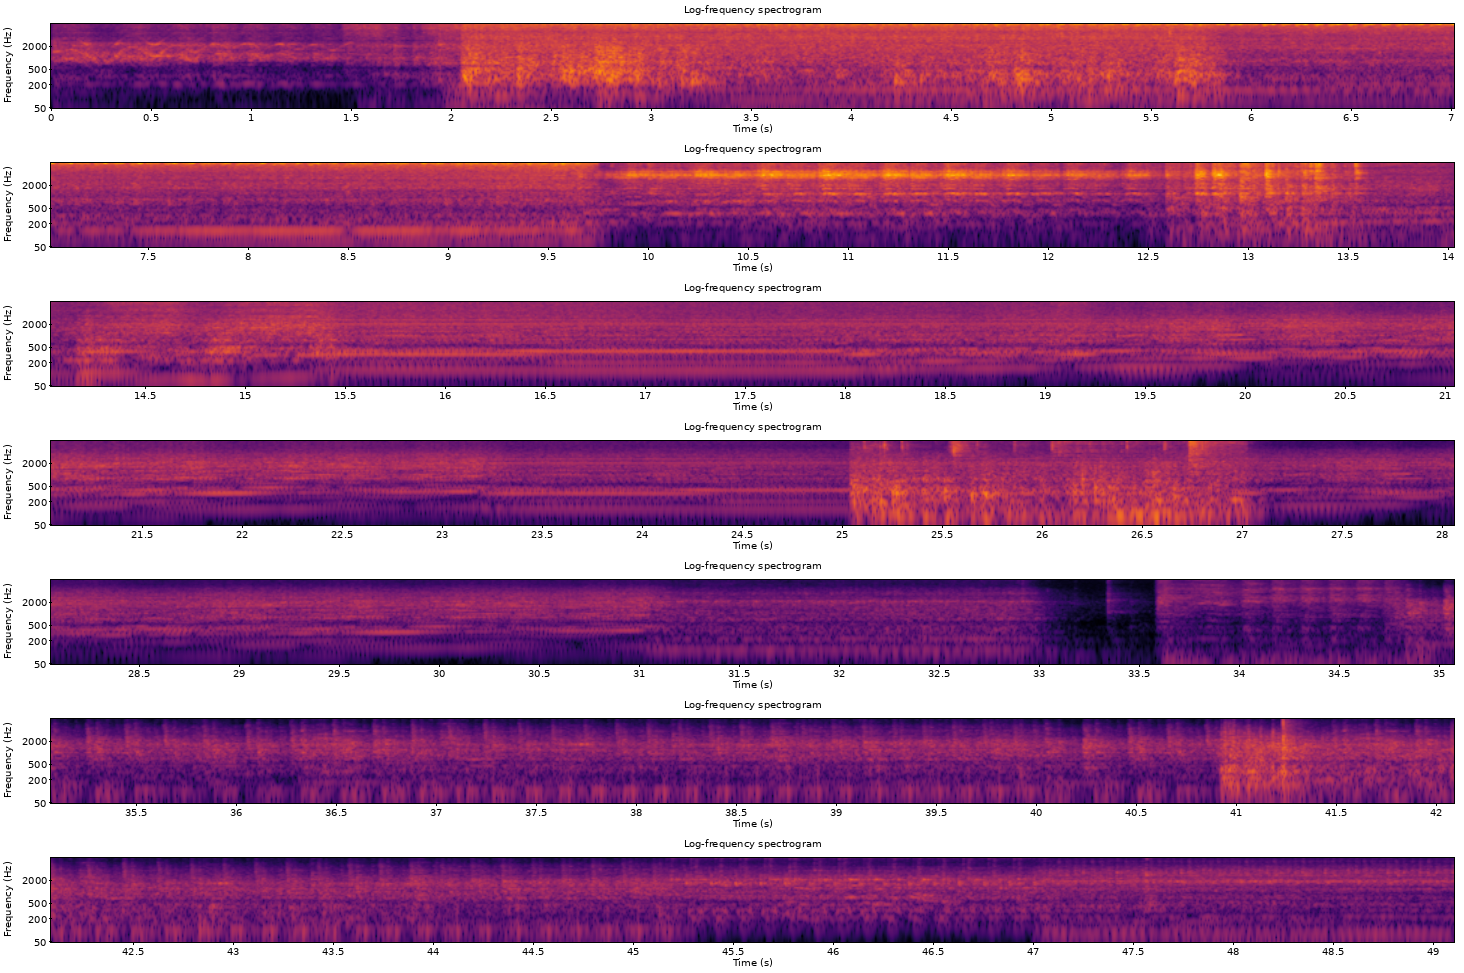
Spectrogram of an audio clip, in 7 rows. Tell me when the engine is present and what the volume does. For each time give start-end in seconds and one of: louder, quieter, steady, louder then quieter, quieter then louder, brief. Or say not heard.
0.0-49.0 quieter.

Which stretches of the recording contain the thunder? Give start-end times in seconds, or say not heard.
2.0-5.9, 25.0-27.1, 40.9-44.0.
